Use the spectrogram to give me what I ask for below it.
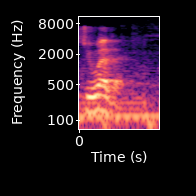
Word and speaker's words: llueve: like, you know, like, general Spanish, it's llueve, you know, like the word for rain, you know, because it's got the double L's, so you say it like a Y. Yeah. But apparently, in Panama, if it's got the double L's, you say it kind of like a J.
